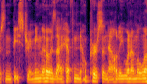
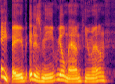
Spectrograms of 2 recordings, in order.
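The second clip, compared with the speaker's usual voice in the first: American-sounding cartoon cow voice; 3 semitones higher, 3 dB louder than usual. Quoting the cow from the A D S F movie: imitating the cow from the A D S F movie. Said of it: "The cow is, is so entertaining".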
